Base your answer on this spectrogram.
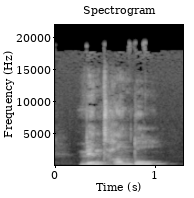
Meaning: speculative trade
- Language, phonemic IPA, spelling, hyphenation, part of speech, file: Dutch, /ˈʋɪntˌɦɑn.dəl/, windhandel, wind‧han‧del, noun, Nl-windhandel.ogg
